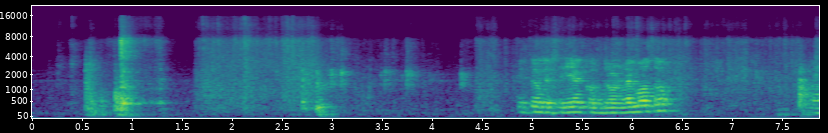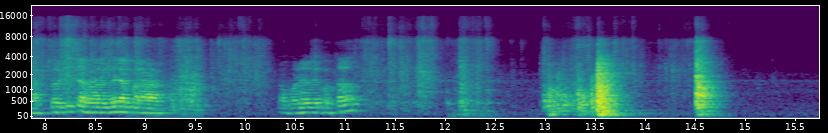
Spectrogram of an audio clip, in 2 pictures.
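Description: Cardboard and equipment parts knock and clatter.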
